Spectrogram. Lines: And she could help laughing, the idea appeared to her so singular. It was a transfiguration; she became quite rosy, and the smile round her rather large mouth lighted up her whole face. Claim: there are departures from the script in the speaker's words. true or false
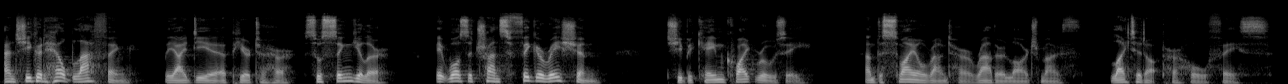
false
